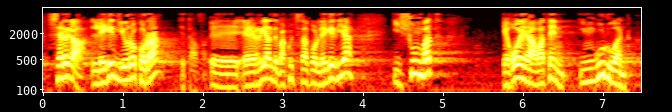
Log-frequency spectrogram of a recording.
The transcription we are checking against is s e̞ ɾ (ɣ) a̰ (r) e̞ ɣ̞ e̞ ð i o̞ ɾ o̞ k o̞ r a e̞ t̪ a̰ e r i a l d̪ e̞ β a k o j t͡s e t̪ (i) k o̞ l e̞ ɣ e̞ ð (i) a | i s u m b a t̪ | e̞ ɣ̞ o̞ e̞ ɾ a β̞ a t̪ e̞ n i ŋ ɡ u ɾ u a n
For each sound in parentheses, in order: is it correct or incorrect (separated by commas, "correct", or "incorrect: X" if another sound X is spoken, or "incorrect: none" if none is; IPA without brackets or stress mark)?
correct, incorrect: l, incorrect: a, correct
